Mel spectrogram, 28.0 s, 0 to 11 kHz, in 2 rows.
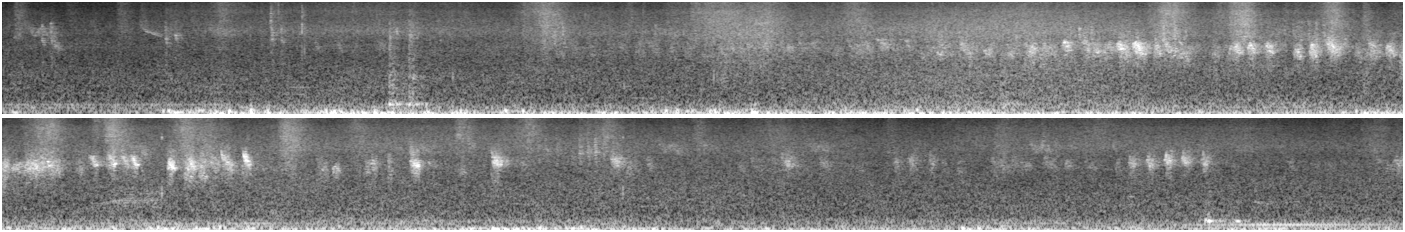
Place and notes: {"title": "篤行十村, Magong City - under large trees", "date": "2014-10-23 08:05:00", "description": "In large trees, Wind, Birds singing, Traffic Sound\nZoom H6+ Rode NT4", "latitude": "23.56", "longitude": "119.56", "altitude": "14", "timezone": "Asia/Taipei"}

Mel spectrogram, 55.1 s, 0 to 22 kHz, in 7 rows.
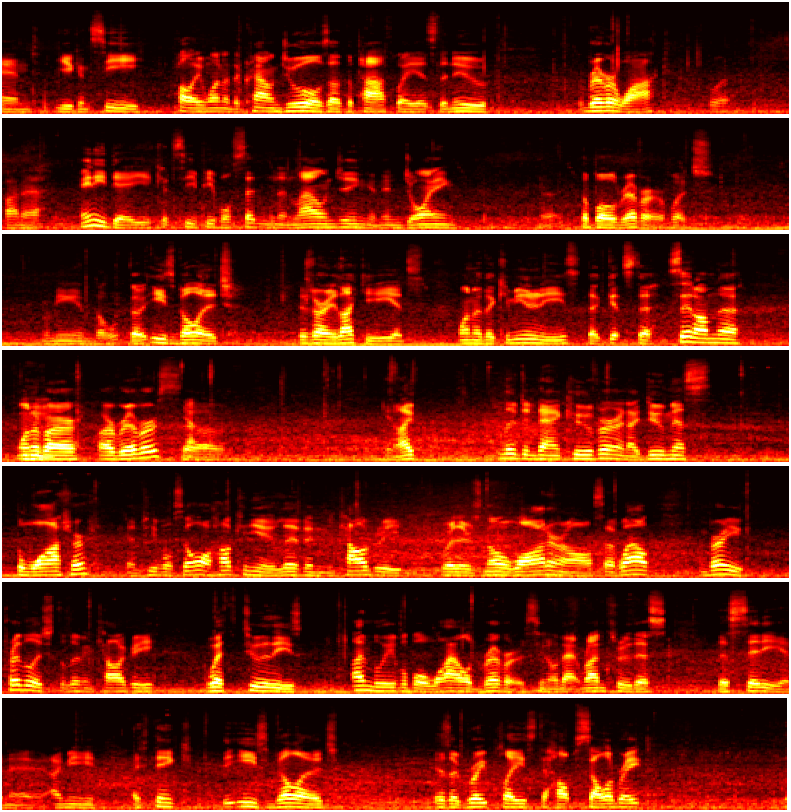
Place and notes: {"title": "East Village, Calgary, AB, Canada - the rivers", "date": "2012-03-05 16:50:00", "description": "Through telling and sharing stories about the East Village, the project gives space to experiences and histories that are not adequately recognized.", "latitude": "51.05", "longitude": "-114.05", "altitude": "1038", "timezone": "America/Edmonton"}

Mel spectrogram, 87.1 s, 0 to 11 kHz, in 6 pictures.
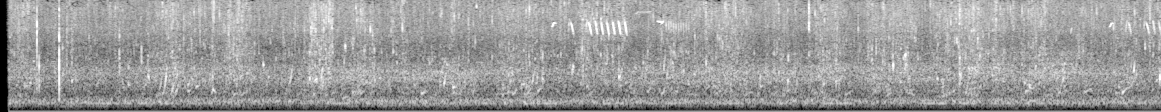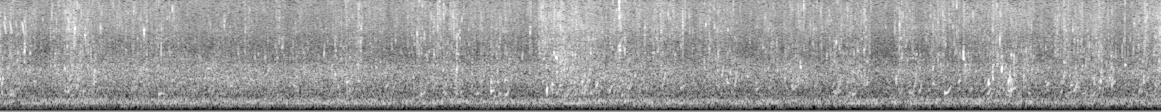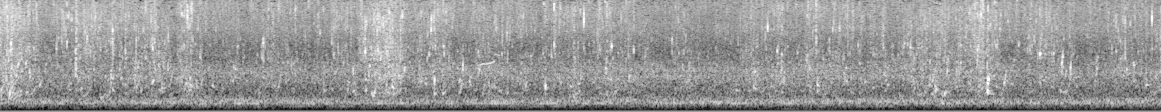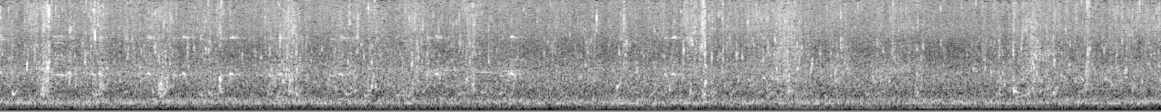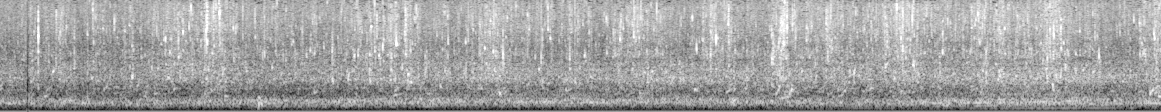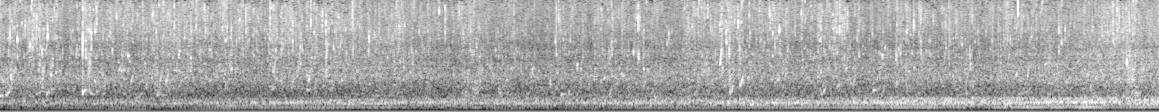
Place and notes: {"title": "Ardfinnan, Co. Tipperary, Ireland - Water.Ardfinnan", "date": "2014-01-05 15:00:00", "description": "River Suir at Ardfinnan, Tipperary", "latitude": "52.31", "longitude": "-7.88", "timezone": "Europe/Dublin"}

